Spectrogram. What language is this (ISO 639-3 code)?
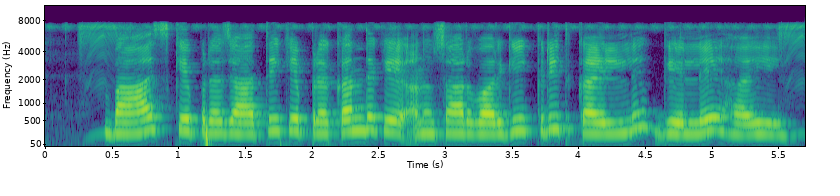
mag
